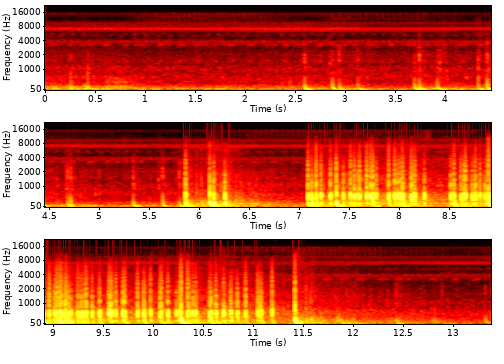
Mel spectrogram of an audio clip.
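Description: Aerial fireworks going off: scattered sharp bangs of bursting shells, then about seven seconds in a dense, loud run of rapid crackling bangs that lasts about four seconds before thinning out.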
